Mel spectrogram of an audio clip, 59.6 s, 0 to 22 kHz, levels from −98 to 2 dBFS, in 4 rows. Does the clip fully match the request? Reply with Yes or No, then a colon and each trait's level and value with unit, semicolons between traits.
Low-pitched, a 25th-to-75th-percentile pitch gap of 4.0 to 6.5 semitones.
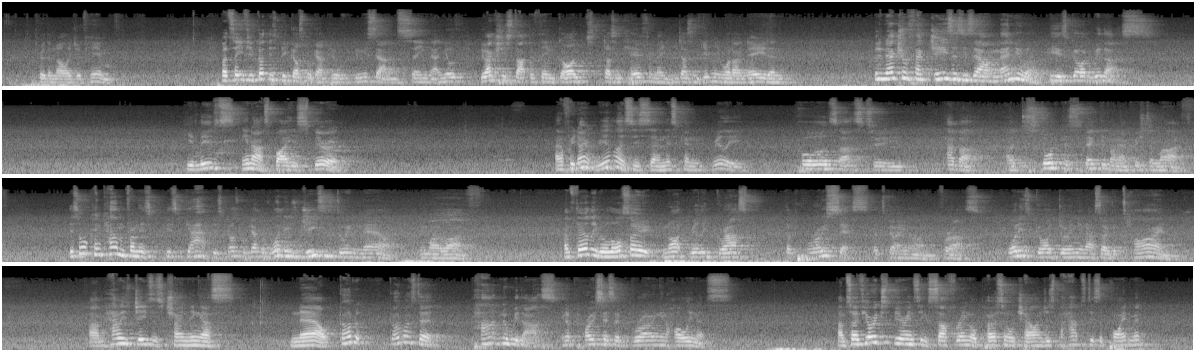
No: medium, 165 Hz; average, 5.3 semitones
